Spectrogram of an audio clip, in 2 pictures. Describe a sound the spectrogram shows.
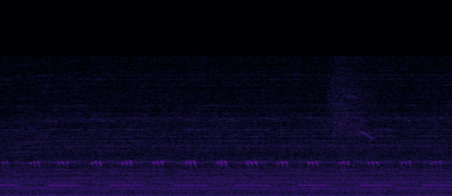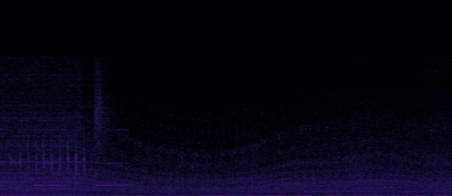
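A truck engine hums low and steady as it drives.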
